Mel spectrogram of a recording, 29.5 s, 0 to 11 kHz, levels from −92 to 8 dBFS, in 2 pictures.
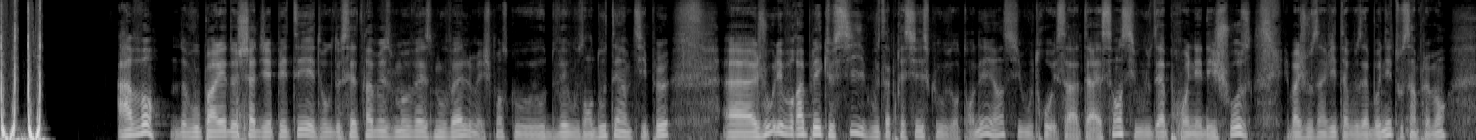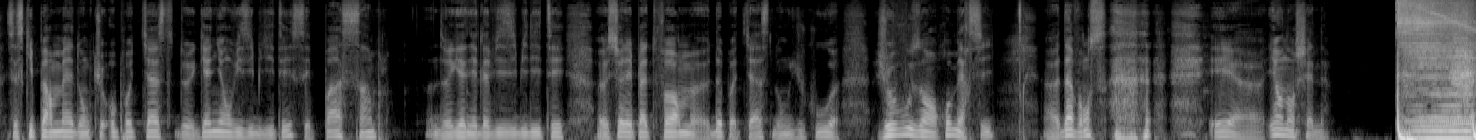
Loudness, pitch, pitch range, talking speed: -26 LUFS, 100 Hz, 90-115 Hz, 200 wpm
